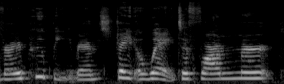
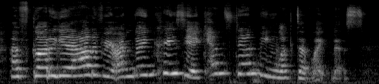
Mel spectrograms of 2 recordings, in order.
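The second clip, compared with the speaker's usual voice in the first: panicked; 7 semitones higher than usual. A narrator's reading. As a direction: plead desperately to be let out. Jill panics about being locked up.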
